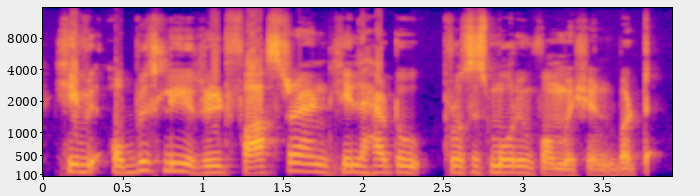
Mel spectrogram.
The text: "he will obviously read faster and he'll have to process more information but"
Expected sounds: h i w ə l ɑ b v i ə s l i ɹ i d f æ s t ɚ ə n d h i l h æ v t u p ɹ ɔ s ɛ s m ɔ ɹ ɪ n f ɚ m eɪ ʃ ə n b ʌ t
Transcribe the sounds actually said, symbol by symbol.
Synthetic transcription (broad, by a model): h i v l ɑ b v i ə s l i ɹ i d f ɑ s t ɚ ə n d h i l h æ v t u p ɹ ɔ s ɛ s m ɔ ɹ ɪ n f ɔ m eɪ ʃ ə n b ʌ t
